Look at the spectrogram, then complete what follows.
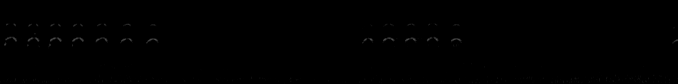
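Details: Fish-calling from an osprey that has returned to its Scottish nest at Loch of Lowes: two separate bursts of clear, high whistled yelps, about seven notes each, divided by a few seconds of quiet.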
